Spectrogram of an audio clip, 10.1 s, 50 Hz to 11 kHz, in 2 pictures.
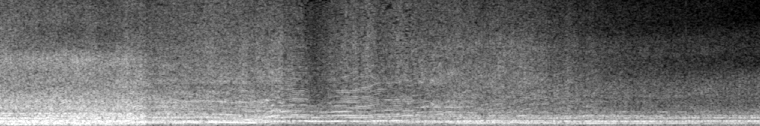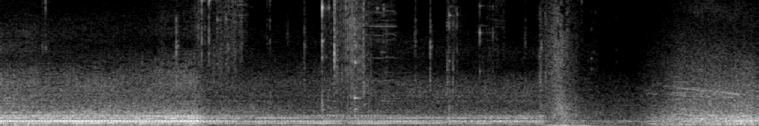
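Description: An F1 race car in the F1 Manager 2022 video game driving into the pit lane at the French circuit, a steady high engine tone holding and easing off, moderately loud with a brief mechanical clatter near the end.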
